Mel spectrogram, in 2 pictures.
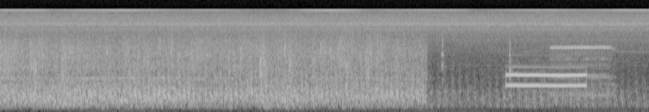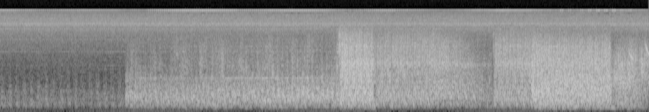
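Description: Rapid gunfire over helicopter rotor noise in a TV action scene. About four seconds in, the noise drops away for a few seconds, and a short steady electronic beep sounds in the gap. Then the firing and rotor noise return, loudest in two bursts near the end.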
